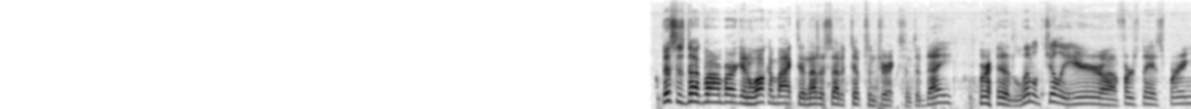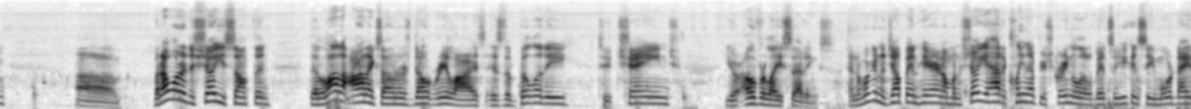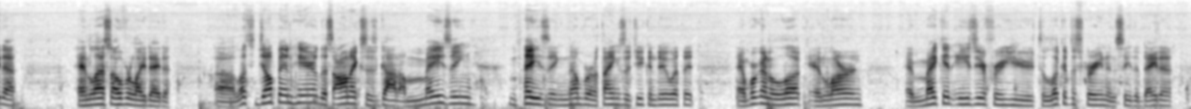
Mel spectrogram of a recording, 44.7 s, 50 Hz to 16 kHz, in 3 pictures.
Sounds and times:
Speech: 0:08.3 - 0:15.0, 0:15.8 - 0:23.4, 0:24.0 - 0:30.0, 0:30.8 - 0:31.9, 0:32.5 - 0:38.4, 0:39.0 - 0:44.5.

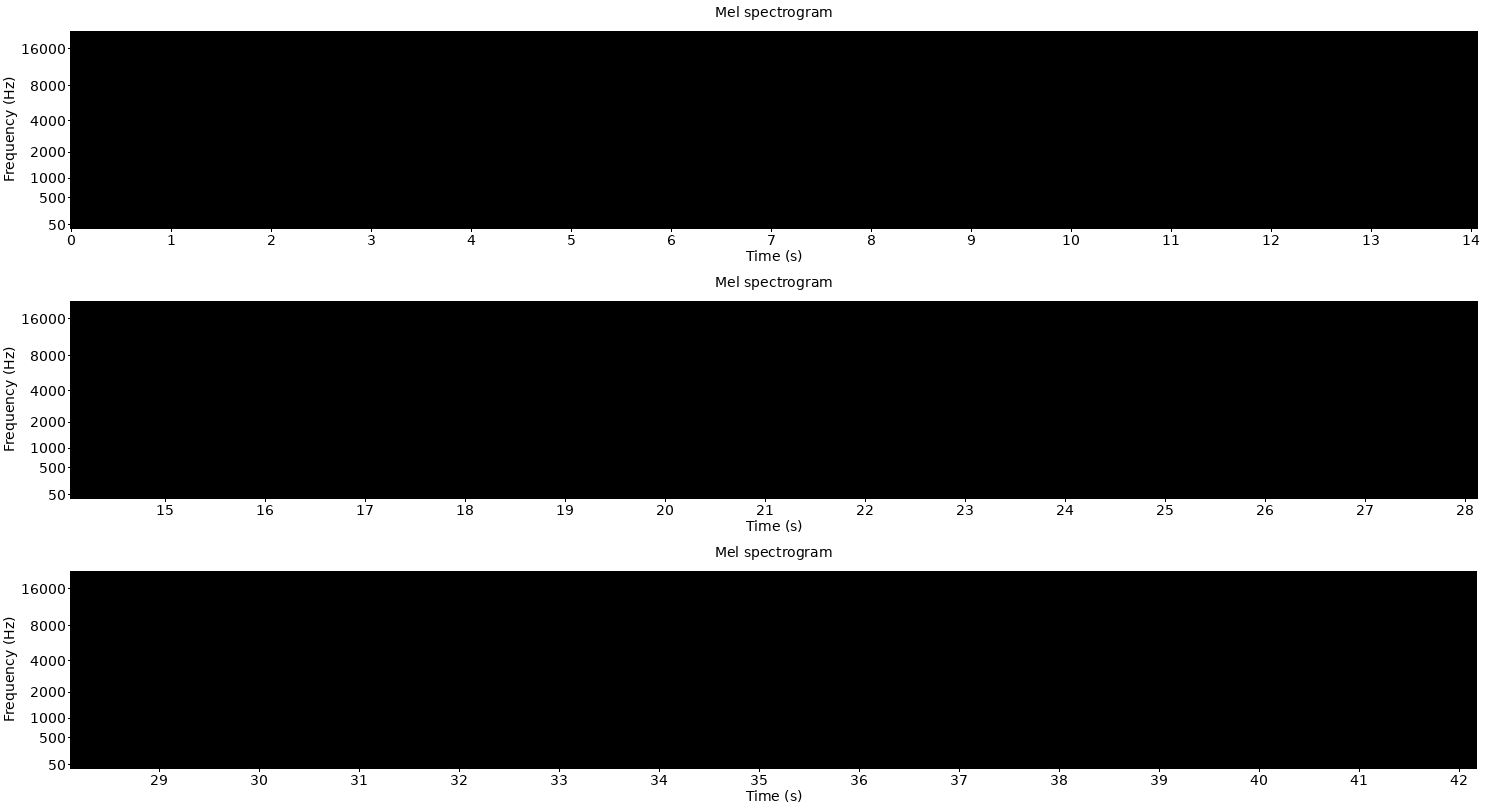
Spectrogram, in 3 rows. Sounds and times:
Silence: 0:00.0 - 0:42.1.

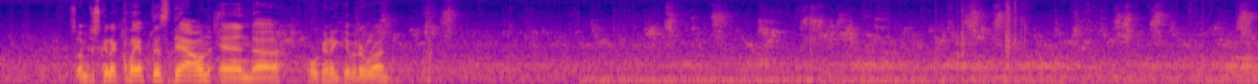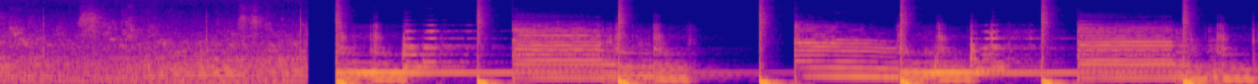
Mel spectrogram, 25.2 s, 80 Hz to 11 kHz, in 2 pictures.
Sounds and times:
Outside, rural or natural: 0:00.0 - 0:16.3
Music: 0:16.0 - 0:25.1.

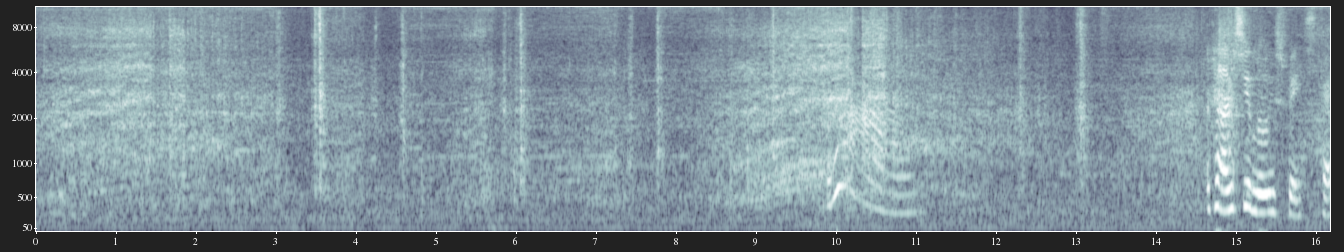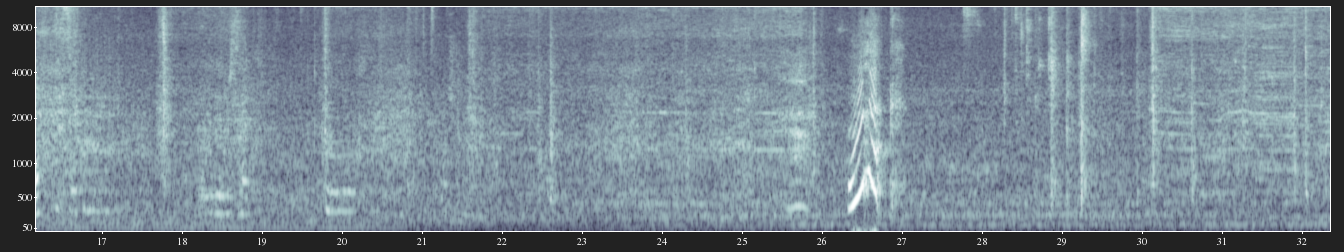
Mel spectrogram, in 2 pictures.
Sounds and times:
Inside, small room: 0:00.0 - 0:32.3.

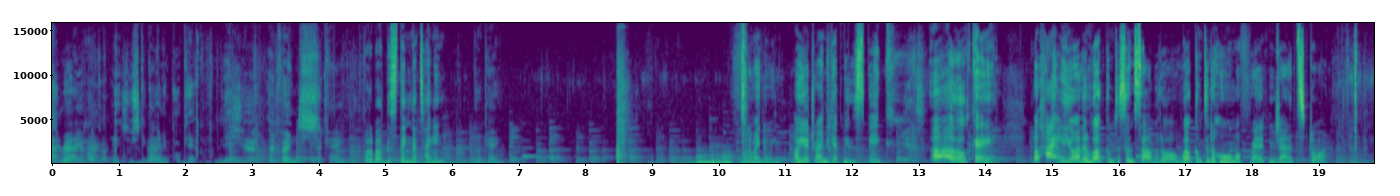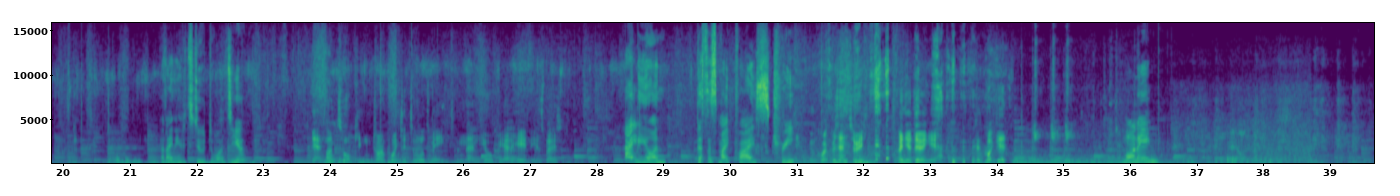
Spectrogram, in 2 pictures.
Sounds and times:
Music: 0:00.0 - 0:39.6.

